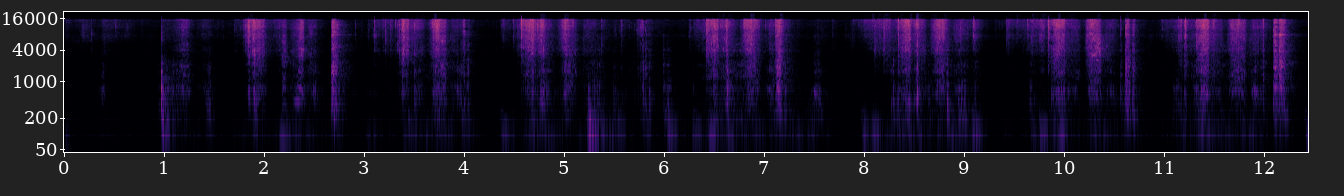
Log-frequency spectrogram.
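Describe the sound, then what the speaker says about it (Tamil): A knife cuts washed spring onions on a board, giving close, repeated rubbing, rasping chops in quick bursts separated by short pauses, with no talking. "இப்போ நாம் கொஞ்சமாக ஸ்ப்ரிங் ஆனியன் கட் பண்ணி வச்சுக்கலாம்."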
